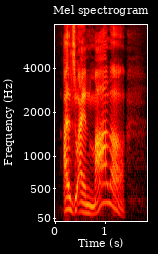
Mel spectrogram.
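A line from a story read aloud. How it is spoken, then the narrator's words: Cheerful exclamation. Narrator (German): rief ich fröhlich aus, denn mir fiel dabei Herr Leonhard und Guido ein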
